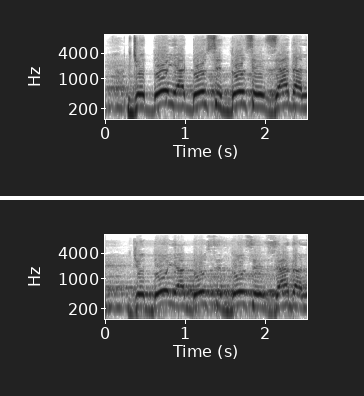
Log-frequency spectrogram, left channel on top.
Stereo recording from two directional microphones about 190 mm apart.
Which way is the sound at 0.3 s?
55° left (ahead or behind).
